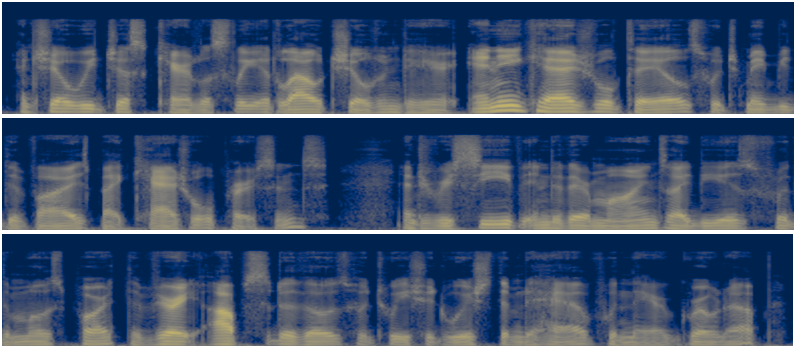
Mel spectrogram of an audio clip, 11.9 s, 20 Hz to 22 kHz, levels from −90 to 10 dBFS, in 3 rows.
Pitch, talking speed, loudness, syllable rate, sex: 95 Hz, 235 wpm, -24 LUFS, 6.1 syllables/s, male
